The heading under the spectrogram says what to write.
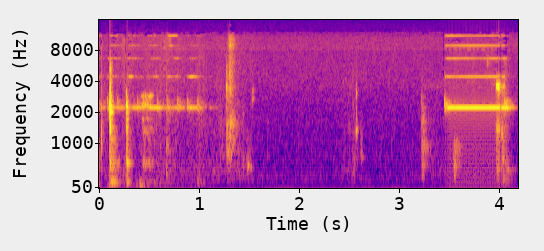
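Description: A washing machine that has glitched beeps: two long, steady, high-pitched electronic tones, each lasting around a second, separated by a pause with a few brief faint knocks and clicks.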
